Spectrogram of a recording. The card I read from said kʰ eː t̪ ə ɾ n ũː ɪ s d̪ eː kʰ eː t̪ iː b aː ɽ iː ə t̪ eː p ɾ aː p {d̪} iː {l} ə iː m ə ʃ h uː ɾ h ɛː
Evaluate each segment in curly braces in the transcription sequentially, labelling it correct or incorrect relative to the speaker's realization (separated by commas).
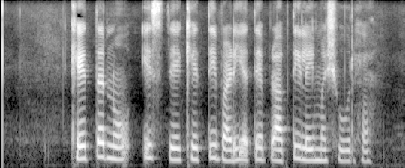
incorrect, correct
